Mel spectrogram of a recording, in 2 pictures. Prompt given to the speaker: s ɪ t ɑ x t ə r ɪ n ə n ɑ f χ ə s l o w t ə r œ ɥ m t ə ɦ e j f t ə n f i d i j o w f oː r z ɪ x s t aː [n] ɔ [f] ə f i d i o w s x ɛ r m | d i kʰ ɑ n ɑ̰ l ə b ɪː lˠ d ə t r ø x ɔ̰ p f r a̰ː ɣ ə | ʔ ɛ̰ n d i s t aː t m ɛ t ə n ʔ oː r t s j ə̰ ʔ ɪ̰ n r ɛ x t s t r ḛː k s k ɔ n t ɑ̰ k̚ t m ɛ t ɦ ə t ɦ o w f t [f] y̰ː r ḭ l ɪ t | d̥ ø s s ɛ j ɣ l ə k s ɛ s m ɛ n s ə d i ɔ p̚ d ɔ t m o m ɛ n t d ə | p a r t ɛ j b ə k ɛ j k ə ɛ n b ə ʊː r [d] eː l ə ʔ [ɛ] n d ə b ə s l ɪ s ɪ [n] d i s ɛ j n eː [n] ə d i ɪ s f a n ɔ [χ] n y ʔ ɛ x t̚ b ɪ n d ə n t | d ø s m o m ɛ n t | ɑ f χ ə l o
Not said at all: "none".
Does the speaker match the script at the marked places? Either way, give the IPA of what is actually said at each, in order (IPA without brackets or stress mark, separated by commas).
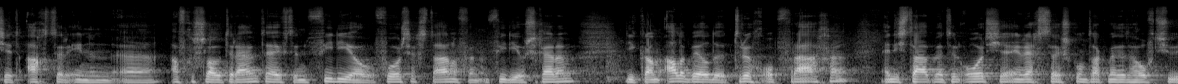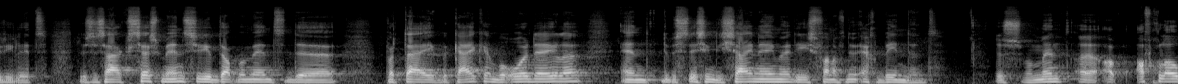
n, f, s, d, ɛ, ŋ, m, f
